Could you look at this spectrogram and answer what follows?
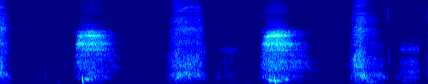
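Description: Breathing during a Kundalini yoga movement sequence: four strong, airy breaths, alternating inhales and exhales, come close and clear at a steady rhythm, with silence between them and no talking.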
